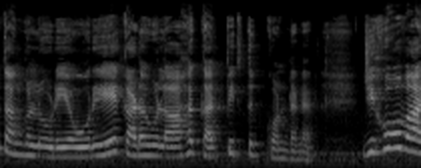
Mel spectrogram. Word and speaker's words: Jehovah: Jehovah is an artificial pronunciation of the consonants JHVH or YHWH, root from Sanskrit. According to tradition, the word was pronounced Yabi. This seems to indicate Jehovah or Yahweh, a pronunciation adopted by many modern scholars.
